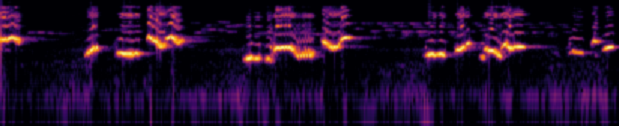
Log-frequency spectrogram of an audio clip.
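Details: Captive-training lure of white-rumped shama song, a varied run of loud whistled and warbled phrases in short bursts separated by brief pauses.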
